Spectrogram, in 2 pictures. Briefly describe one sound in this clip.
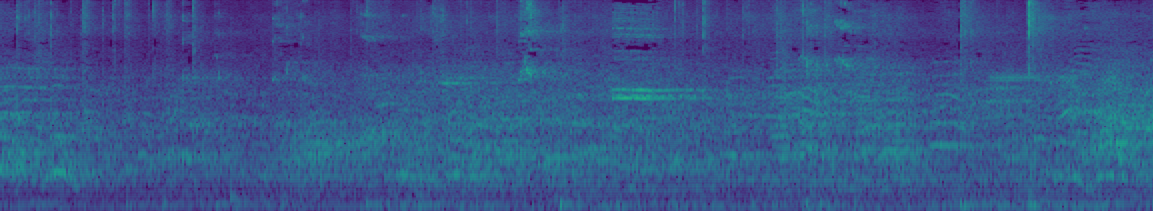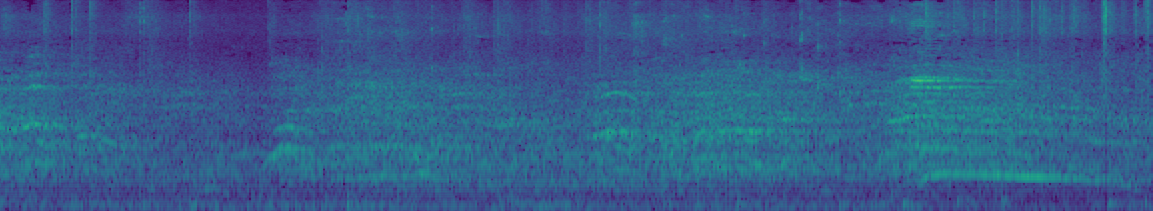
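Young women call out and chatter across the gym.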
